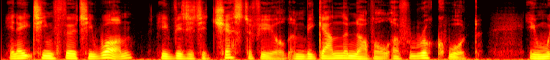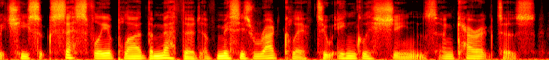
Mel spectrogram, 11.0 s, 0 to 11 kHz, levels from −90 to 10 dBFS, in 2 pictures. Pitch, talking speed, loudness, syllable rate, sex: 115 Hz, 155 wpm, -18 LUFS, 4.8 syllables/s, male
